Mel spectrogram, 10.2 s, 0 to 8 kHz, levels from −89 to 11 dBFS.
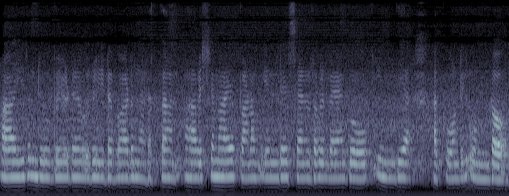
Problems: constant background noise, low volume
